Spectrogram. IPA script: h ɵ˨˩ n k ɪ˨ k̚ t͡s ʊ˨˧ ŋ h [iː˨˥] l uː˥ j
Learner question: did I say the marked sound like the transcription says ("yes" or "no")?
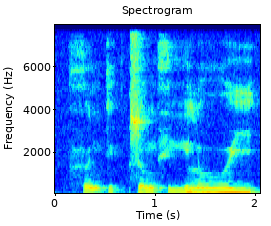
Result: yes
